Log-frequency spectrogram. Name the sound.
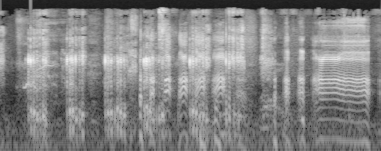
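small dog growling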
